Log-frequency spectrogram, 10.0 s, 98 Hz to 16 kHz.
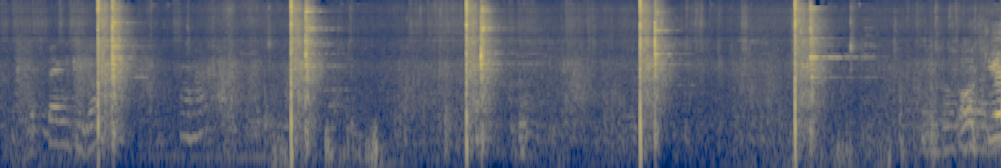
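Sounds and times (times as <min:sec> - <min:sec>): rifle shots: 0:06.4 - 0:06.8
bullet ringing on steel target: 0:08.0 - 0:08.8.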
